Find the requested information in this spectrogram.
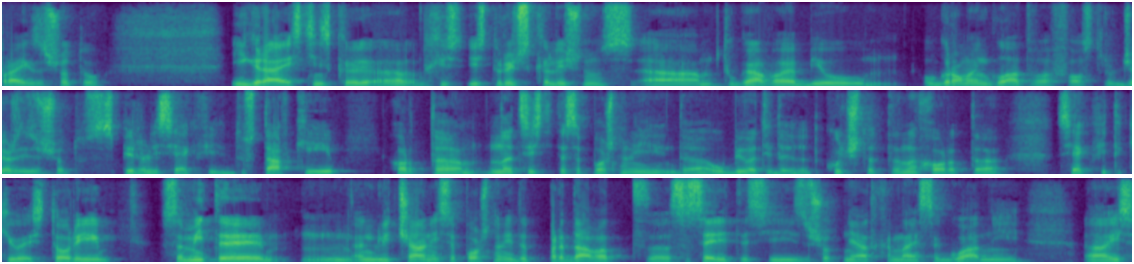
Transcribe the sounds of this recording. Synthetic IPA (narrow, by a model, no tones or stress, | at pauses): pɾaixzɐʃt̪ɔt̪o | iɡɾaɛist̪inskə | ist̪oɾit͡ʃɛ̥skəlit͡ʃnost̪t̪oɡavəɛbilˠoɡɾɔmɛnɡlˠat̪vəfɔst̪ɾod͡ʒɤɾzizɐʃt̪ɔt̪o̥sə̥spiɾəlisjakəvid̪ost̪afk̟i | xɔɾət̪ənɐt̪sist̪i̥t̪ɛsəpɔt͡ʃnəlid̪ɐobivət̪id̪ɐəd̪ət̪kut͡ʃt̪ət̪ənɐxɔɾət̪əfsjakəkvit̪ɐ̥kivəist̪ɔɾiː | sɐmit̪ɛ | ɐ̰ŋɡlit͡ʃanisəpɔt͡ʃnəlid̪ɐpɾɛd̪avət̪sɐsɛd̪it̪ɛsizɐʃt̪ɔt̪onʲamət̪xɾɐnaisəɡlˠad̪ni | is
